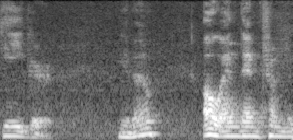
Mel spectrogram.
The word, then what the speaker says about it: Giger: The German artist Geiger, and he corrects me and said, no, he's Swiss and his name is pronounced Giger, Oh, and then from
